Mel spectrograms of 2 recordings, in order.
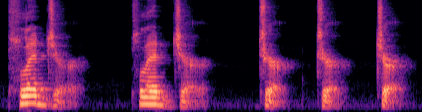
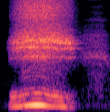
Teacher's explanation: the affricate sound has that stop, so there's that aspiration, that explosion of air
